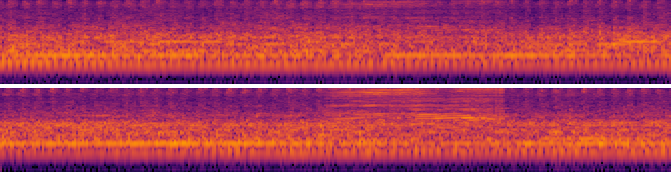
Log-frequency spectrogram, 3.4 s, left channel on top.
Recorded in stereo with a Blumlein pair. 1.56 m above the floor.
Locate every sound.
1.6 s a squeak: 60° right, 1.8 m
